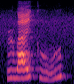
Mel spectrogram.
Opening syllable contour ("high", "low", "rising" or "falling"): rising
